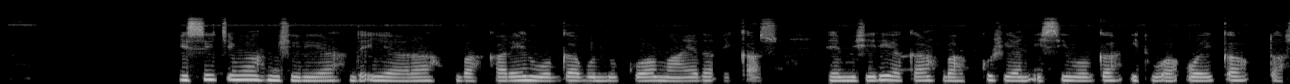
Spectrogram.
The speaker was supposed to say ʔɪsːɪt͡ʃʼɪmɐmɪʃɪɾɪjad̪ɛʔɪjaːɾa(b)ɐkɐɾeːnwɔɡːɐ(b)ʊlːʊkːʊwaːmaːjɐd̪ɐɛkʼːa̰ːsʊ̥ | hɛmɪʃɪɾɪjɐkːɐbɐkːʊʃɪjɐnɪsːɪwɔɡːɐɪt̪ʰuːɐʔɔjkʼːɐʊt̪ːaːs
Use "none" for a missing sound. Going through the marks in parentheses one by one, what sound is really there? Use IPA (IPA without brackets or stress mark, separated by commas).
b, b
